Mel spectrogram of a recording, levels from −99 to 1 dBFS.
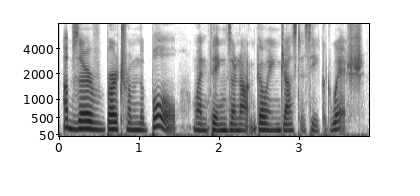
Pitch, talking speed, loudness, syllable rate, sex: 180 Hz, 215 wpm, -18 LUFS, 5.0 syllables/s, female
